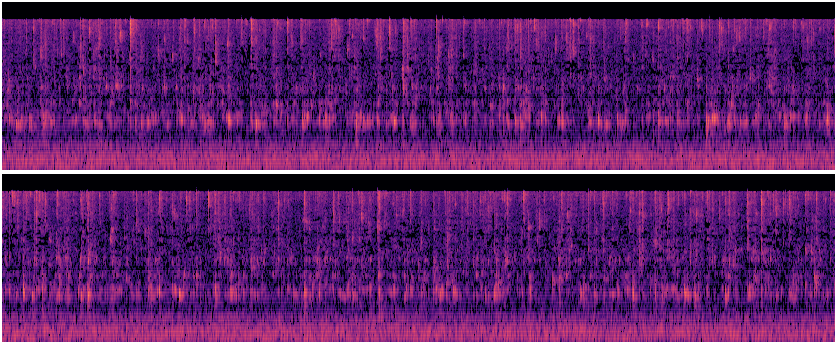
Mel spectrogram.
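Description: Aquarium water trickling steadily, with a fine patter of small drips and splashes.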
